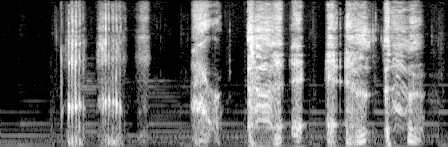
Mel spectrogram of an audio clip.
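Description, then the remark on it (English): A voice imitates Peyton the pig, a character in a children's story, with a run of about eight short, throaty grunts and snorts in quick, uneven succession, moderately loud, with no speech. “Chloe the rabbit walked outside and over towards her friend Peyton the pig.”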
